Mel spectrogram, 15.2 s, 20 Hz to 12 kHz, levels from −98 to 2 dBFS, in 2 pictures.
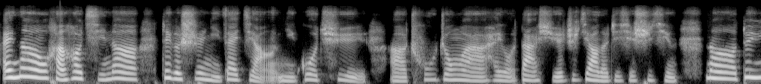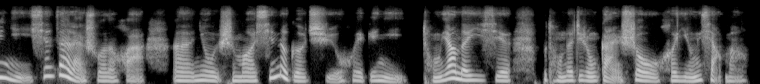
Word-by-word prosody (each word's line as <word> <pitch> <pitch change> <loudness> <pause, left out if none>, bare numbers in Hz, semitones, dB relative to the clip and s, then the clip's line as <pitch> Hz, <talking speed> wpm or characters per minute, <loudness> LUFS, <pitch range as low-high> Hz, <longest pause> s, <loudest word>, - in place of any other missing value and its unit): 诶， 290 +1 +9
那 325 -3 +8
我 275 - +6
很 210 -6 +7
好 260 +4 +5
奇， 215 -3 -4
那， 240 -2 +5 0.2
这 285 - +2
个 240 -3 +3
是 235 0 +3
你 170 -6 -2
在 215 +2 +1
讲 190 -5 -2
你 160 -1 -3
过 210 +3 -3
去 185 -5 -2 0.2
啊， 155 -1 +1
初 215 +5 -8
中 205 -1 -2
啊 170 -4 +1
还 185 - -3
有 165 -3 -3
大 190 -4 +1
学 165 -3 -1
支 200 +3 -1
教 195 -2 +2
的 160 - -1
这 175 +1 -5
些 175 0 -5
事 185 +1 +4
情， 160 -3 -5 0.3
那 260 -4 +5
对 305 +6 +1
于 295 0 +4
你 190 - -3
现 355 +1 -4
在 355 -5 +3
来 - - -1
说 165 -1 -3
的 155 - -4
话， 165 - -5 0.3
呃， 170 -1 -2
你 180 +3 -3
有 175 -4 -3
什 170 - 0
么 165 0 -1
新 280 - -1
的 300 - +2
歌 165 -8 -4
曲 155 - -1
会 170 0 -8
给 170 +3 -6
你 155 -1 -6
同 155 +1 -4
样 260 -1 +4
的 195 - +2
一 190 -1 -5
些 175 -2 -5 0.3
不 - - -10
同 160 -1 -5
的 180 - -1
这 185 +1 -4
种 165 -1 -2
感 - - -2
受 165 -7 +1
和 170 +3 -5
影 160 +1 -3
响 - - -4
吗？ 160 +2 -9
185 Hz, 270 characters per minute, -22 LUFS, 165-225 Hz, 0.3 s, 诶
